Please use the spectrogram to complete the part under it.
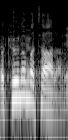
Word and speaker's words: Hakuna Matata: Hakuna Matata.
